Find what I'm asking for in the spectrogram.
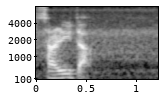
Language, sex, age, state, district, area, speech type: Assamese, male, 18-30, Assam, Jorhat, urban, read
